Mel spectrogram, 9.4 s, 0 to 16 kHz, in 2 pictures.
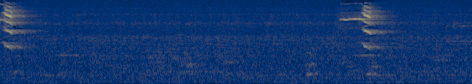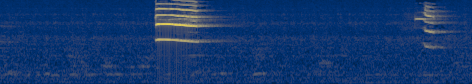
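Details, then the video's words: Long-eared owl begging calls recorded at night near a house with a Zoom H5 and LOM Usi Pro microphone: high, thin, squeaky descending screeches spaced a few seconds apart, one louder and longer, over quiet background noise. "Long-Eared Owl - Begging Call"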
